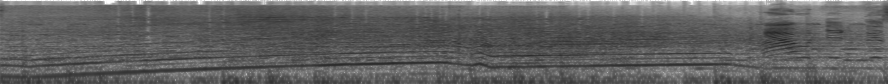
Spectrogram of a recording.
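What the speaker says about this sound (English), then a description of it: "Kiran took off her bike very fast and in no time overtakes the three Draculas." A cartoon motorcycle races at speed, its loud engine note climbing steadily through the revs, dipping briefly, then settling before a final sharp change and a short burst near the end.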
